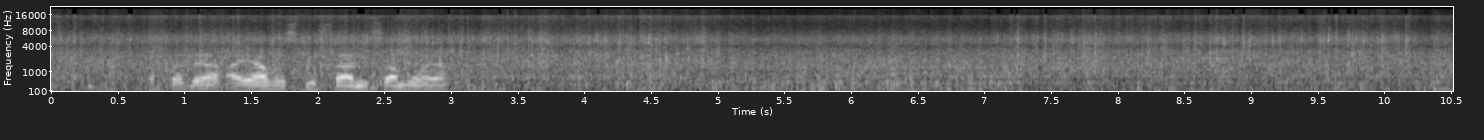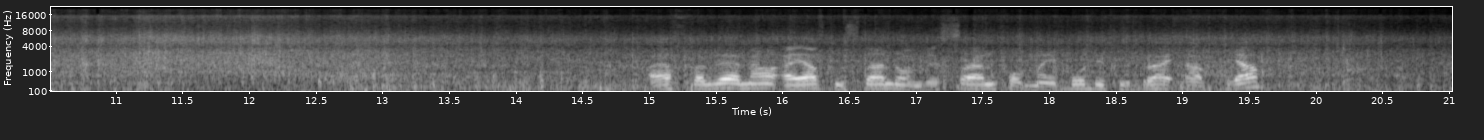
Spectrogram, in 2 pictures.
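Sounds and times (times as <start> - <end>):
small waterfall splashing: 0.0 - 21.0.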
